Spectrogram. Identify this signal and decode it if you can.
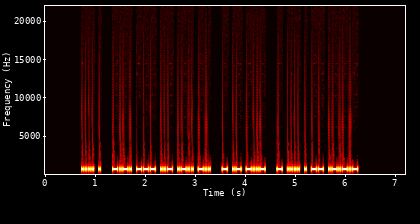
Morse code, heard as a keyed tone, about 34 wpm, 700 Hz. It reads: HE COULD TAX THEM.
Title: Sentences from Top 1000 Words - Review Part 5 - 35wpm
